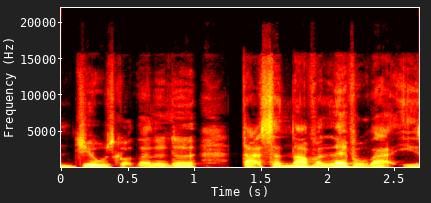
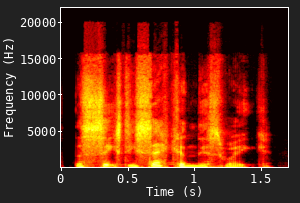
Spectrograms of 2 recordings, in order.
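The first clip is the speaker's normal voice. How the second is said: normal talking voice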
